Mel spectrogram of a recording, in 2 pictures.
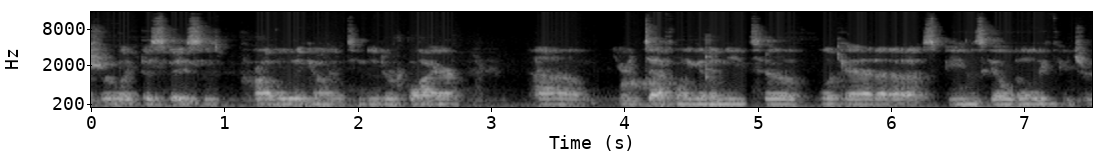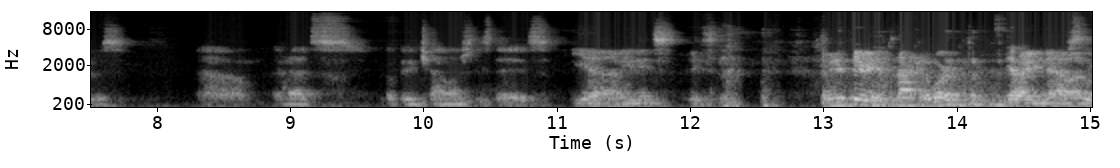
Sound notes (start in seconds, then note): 12.8 laughs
